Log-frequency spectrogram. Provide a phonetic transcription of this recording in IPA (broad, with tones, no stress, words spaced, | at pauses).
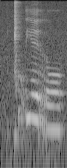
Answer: ǀṵ˥je˥ ro˧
